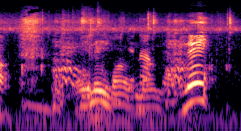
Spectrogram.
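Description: Macaque calls: a run of short arching cries, then a louder rising cry near the end.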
